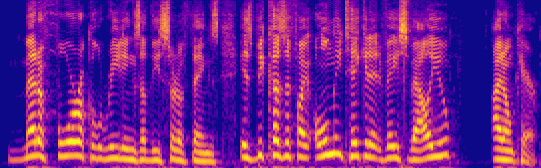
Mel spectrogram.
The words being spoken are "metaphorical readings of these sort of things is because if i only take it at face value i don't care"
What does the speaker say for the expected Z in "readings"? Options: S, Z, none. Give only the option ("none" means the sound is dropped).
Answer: Z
